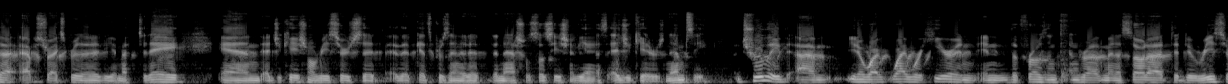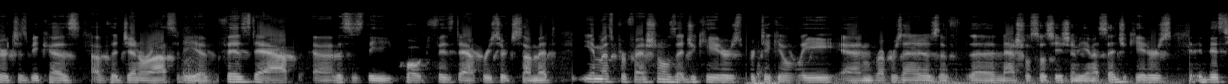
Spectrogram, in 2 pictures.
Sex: male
